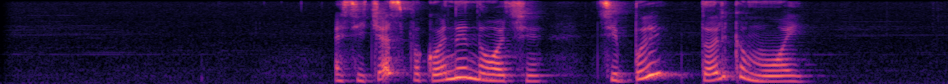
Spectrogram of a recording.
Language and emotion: Russian, positive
